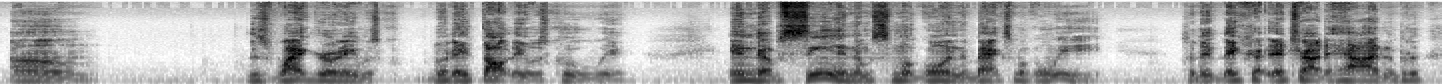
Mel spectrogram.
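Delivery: ordinary talk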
